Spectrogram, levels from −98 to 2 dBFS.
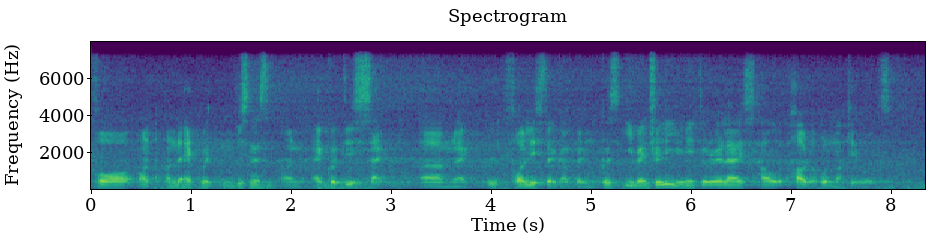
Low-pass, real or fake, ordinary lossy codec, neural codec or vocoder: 7.2 kHz; real; none; none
